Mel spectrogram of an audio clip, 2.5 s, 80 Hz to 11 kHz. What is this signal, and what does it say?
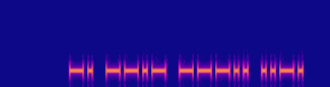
Morse code, heard as a keyed tone, about 34 wpm, 700 Hz. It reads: NQ8F
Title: USA Call Signs - 4 Characters - Repeated 3x - 35wpm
